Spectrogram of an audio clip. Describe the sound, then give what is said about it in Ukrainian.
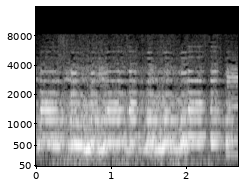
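Several car horns honk together in a sustained, overlapping blare, loud, with engine rumble underneath as about fifteen cars decorated with Crimean Tatar national flags set off on a motor rally in Crimea marking Crimean Tatar Flag Day. “і півтора десятка автомобілів, прикрашених кримсько-татарськими національними прапорами, вирушають у дорогу.”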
